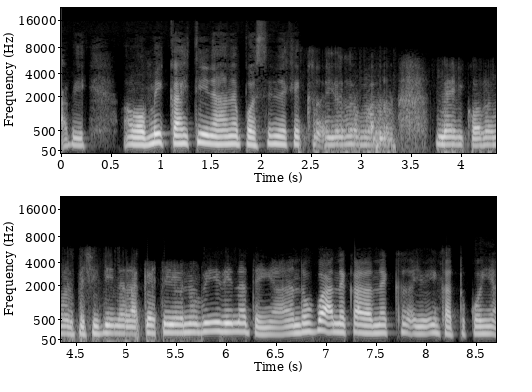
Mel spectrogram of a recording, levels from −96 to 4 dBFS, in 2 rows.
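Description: A call bitrate drop from 2.38 s to the end turns this speech rough and muffled: the encoder falls from 32 to 9 kbps, cutting bandwidth from 20 kHz to 4 kHz.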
